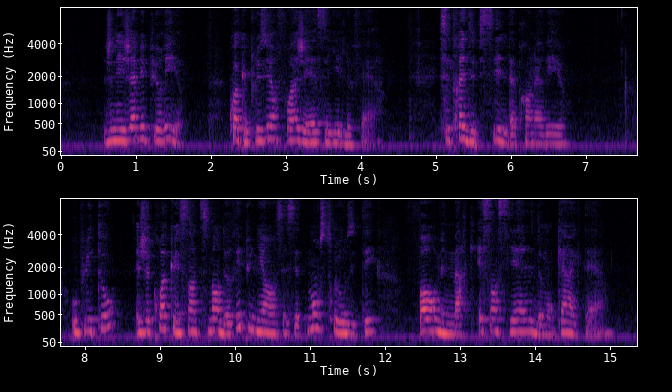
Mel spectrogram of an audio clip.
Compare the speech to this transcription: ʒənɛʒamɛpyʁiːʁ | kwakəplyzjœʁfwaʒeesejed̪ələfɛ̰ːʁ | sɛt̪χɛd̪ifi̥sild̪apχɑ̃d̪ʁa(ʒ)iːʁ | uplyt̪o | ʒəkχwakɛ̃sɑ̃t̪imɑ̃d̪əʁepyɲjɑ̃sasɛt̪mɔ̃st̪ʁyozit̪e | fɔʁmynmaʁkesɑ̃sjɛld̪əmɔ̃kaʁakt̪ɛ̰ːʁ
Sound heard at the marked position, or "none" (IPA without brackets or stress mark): ʁ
